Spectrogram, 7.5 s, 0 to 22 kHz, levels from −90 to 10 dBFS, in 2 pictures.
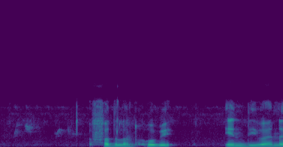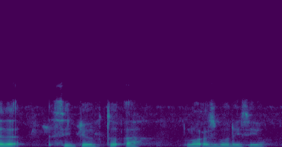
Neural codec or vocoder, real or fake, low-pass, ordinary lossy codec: none; real; 7.2 kHz; Opus, 32 kbps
